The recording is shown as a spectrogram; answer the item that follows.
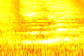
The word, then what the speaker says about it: किंजले: आपके नाम का सही उच्चारण यही है ना, किंजले? जी हाँ, सही यही है।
